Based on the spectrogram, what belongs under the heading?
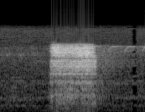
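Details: Owl in a nest box feeding one chick while the other chicks sleep; a single harsh, broadband hissing burst lasting about half a second breaks otherwise quiet background.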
